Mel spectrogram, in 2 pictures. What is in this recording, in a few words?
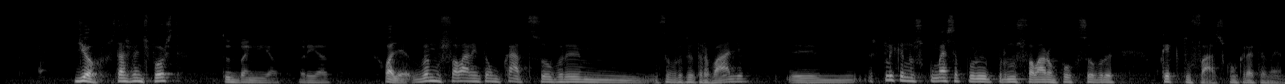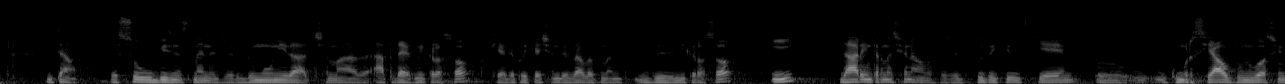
Podcast; Glintt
